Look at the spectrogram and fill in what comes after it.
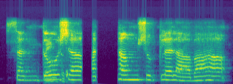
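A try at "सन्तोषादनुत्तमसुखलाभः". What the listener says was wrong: शुक्ल लाभ नहीं सुख लाभ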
